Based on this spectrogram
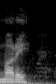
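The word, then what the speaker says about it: Moray: 14 year old from glen murray um or murray as it's spelled but um that's up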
